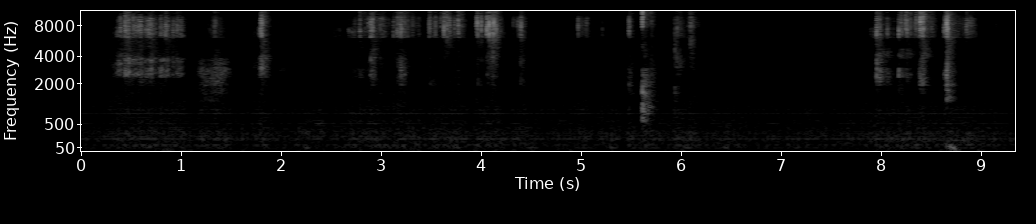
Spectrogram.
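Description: A whole solid white rectangular bar soap with an embossed grid is held in the hand and scraped and carved along its edge with a small black knife blade, shavings crumbling off. It gives quiet, bright, dry rasping and crackling bursts, some longer scrapes and some short sharp clicks, in uneven runs with brief pauses between them.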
